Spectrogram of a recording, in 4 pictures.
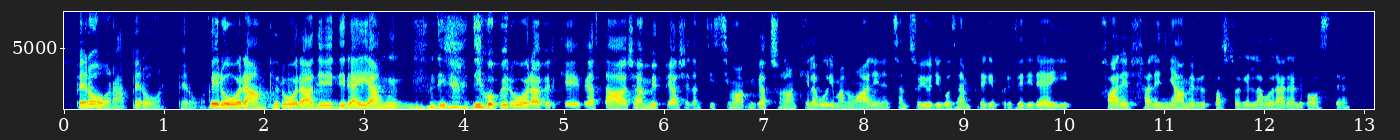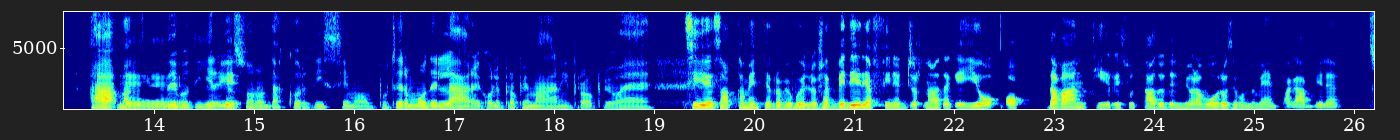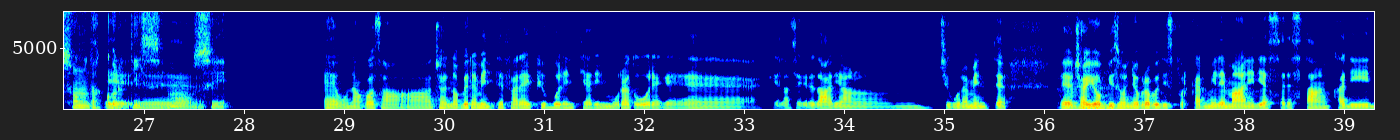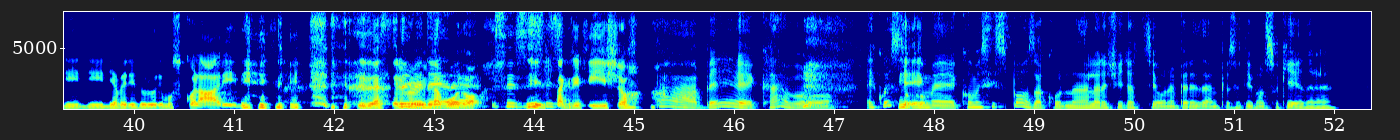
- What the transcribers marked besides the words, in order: chuckle; other background noise; laughing while speaking: "direi dico"; "cioè" said as "ceh"; tapping; "proprio" said as "propio"; "cioè" said as "ceh"; "cioè" said as "ceh"; "cioè" said as "ceh"; "proprio" said as "propio"; laughing while speaking: "di di"; chuckle; "proprio" said as "propio"; chuckle
- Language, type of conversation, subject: Italian, podcast, Come ti dividi tra la creatività e il lavoro quotidiano?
